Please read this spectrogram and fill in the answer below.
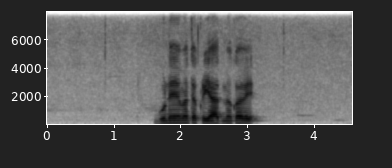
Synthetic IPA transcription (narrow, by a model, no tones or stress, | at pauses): ɡuneːmɐt̪əkɾijaːt̪məkəʋe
